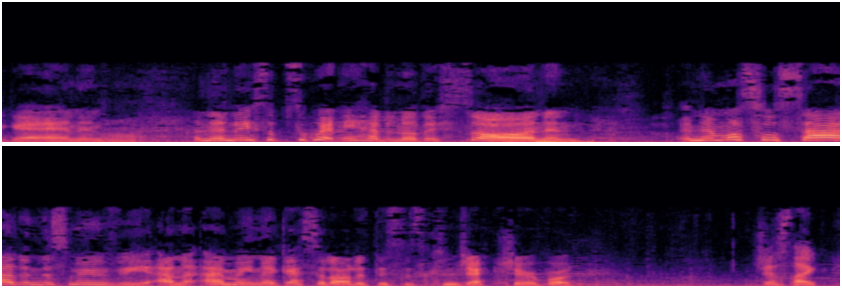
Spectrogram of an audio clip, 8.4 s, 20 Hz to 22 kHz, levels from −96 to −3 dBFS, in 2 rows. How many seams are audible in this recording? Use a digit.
0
